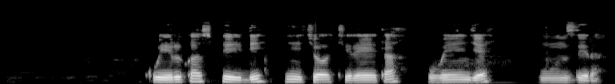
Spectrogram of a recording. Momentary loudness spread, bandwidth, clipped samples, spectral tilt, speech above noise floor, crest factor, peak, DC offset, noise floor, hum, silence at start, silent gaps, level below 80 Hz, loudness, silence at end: 10 LU; 7.4 kHz; under 0.1%; -7 dB/octave; 57 dB; 16 dB; 0 dBFS; under 0.1%; -70 dBFS; none; 1.55 s; none; -54 dBFS; -15 LUFS; 0.15 s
